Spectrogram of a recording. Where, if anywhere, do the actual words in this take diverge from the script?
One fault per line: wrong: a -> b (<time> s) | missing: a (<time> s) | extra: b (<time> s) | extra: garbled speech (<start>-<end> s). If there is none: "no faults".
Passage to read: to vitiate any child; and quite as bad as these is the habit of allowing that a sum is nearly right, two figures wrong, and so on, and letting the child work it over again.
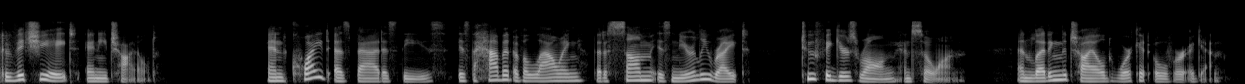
no faults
